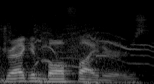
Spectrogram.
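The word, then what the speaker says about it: Dragon Ball FighterZ: I mean the last fighting game I actually played was Dragon Ball Fighters fighter way it's pronounced and that's the only like I guess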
